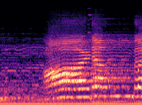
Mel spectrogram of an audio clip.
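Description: Women singing a Gujarati garba folk song live over instrumental accompaniment. A quieter held note gives way, about three-quarters of a second in, to a louder sung phrase that rises in pitch.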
